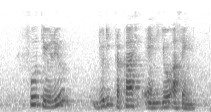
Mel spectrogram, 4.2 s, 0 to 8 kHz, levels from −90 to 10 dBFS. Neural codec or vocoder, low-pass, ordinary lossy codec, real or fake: none; 7.2 kHz; MP3, 24 kbps; real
